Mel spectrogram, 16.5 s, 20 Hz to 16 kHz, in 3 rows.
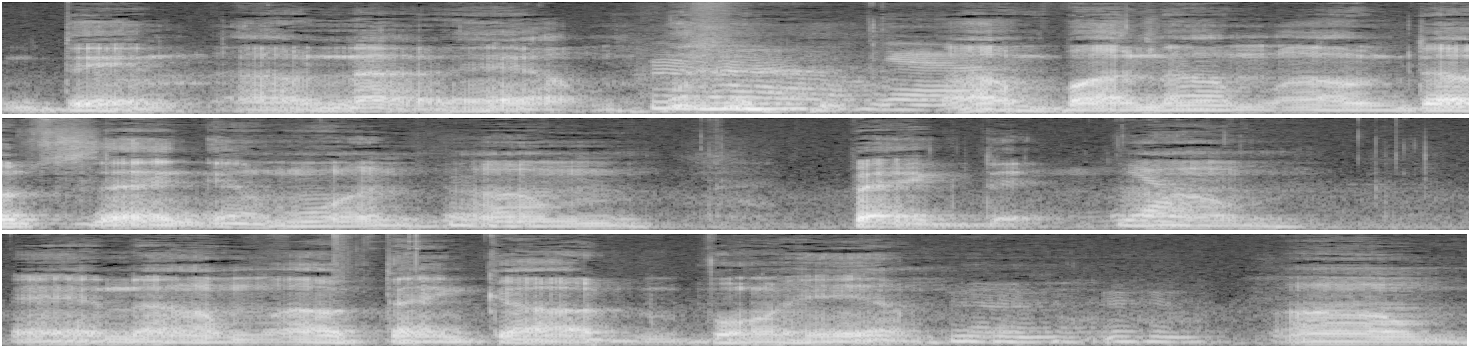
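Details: Dysarthria in a man in his 60s with ALS, diagnosed in 2020 after symptoms began in 2017; the disease first affected his speech, starting with a raspy voice.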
